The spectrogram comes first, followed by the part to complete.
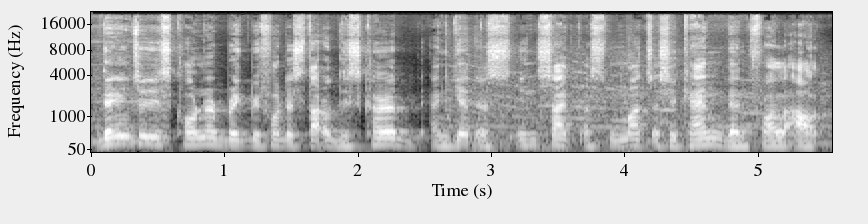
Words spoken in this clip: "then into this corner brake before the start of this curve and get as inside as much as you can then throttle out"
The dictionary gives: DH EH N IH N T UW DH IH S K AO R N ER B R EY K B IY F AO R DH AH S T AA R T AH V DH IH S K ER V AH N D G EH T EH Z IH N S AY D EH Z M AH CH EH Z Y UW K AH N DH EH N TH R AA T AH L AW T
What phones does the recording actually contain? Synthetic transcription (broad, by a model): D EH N IH N T UW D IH S K AO R N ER B R EY K B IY F AO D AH S T AA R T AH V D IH S K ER B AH N G EH T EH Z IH N S AY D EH S M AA CH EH S Y UW K AH N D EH N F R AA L AW T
